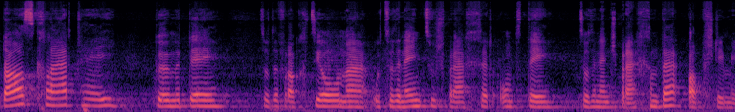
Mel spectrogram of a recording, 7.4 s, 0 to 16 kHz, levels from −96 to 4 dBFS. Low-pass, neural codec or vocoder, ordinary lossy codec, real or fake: 14.4 kHz; vocoder, 44.1 kHz, 128 mel bands, Pupu-Vocoder; Opus, 32 kbps; fake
